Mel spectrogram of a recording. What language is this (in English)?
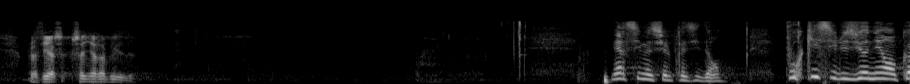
French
